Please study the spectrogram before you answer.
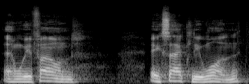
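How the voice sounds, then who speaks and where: A man from Sweden, a programmer talking as a guest in a casual interview at a conference, halting with many pauses and small chuckles. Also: medium pitch, dark tone. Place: conference venue.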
